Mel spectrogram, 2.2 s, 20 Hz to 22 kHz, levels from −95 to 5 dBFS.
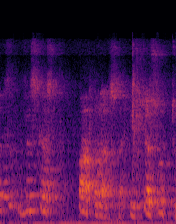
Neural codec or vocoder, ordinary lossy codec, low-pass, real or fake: none; Opus, 24 kbps; 10.8 kHz; real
